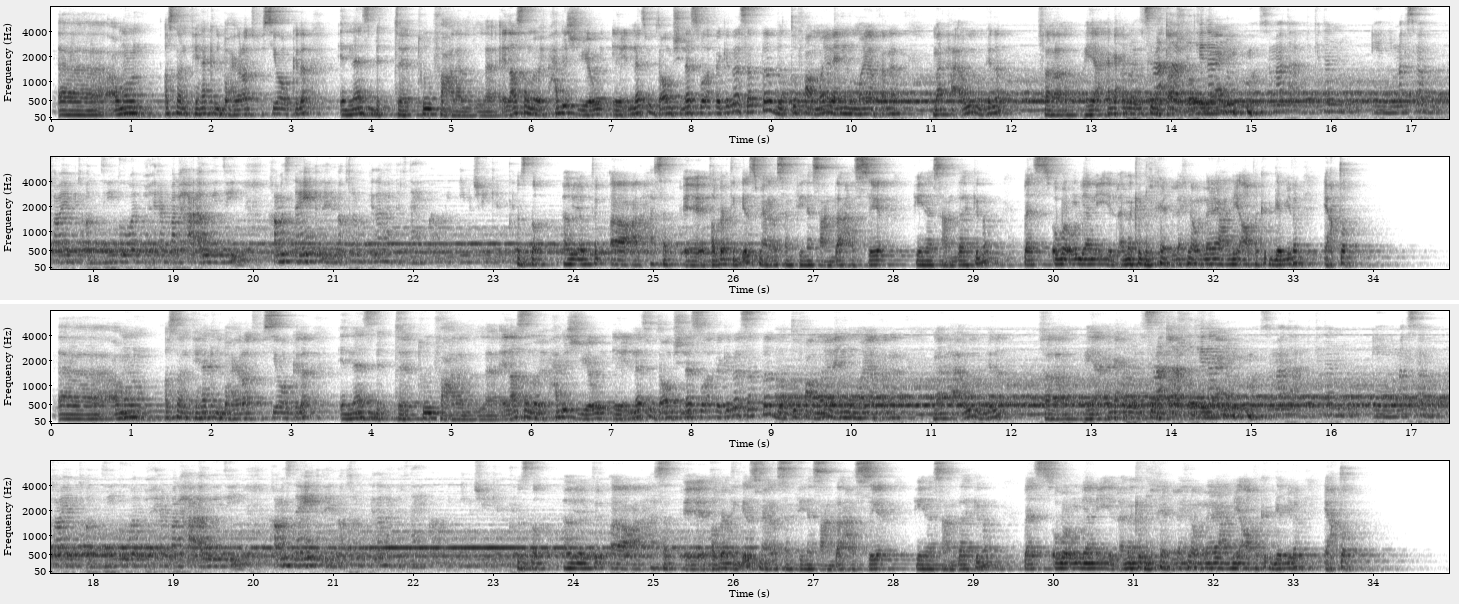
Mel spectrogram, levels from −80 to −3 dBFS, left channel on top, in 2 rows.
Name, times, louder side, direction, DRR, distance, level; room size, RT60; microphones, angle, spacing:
voice 1, 0.1-10.6 11.0-11.9 12.3-15.0 23.3-23.6 23.9-28.0 28.3-29.2 29.6-33.1 33.4-33.6, left 2 dB, 35° left, 2 dB, 0.4 m, -19 dB
sound 1, 9.0-26.3, right 2 dB, 25° right, 0.4 m, -23 dB
voice 2, 13.4-23.4, left 1 dB, 75° left, 0 dB, 1.5 m, -26 dB
9.1 x 3.6 x 3.9 m, 1.3 s
head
